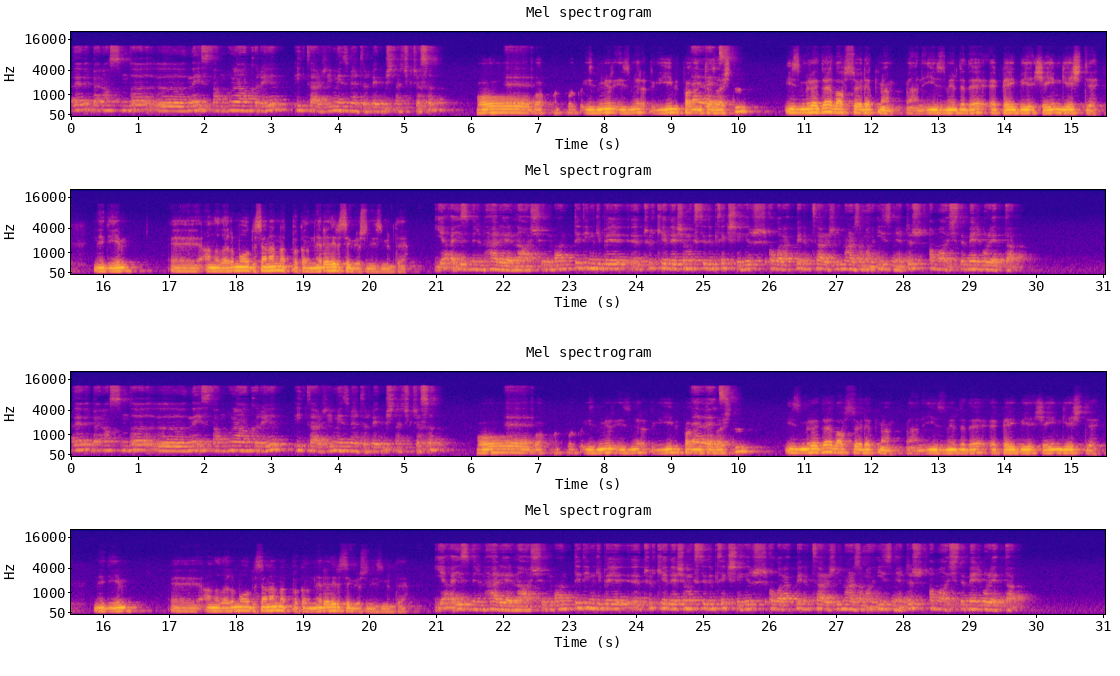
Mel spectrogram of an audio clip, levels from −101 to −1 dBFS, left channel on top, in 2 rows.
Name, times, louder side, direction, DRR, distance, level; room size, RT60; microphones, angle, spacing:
voice 1, 0.0-5.5 6.5-6.9 9.3-9.8 21.0-29.7, equal, 5° left, 4.5 m, -32 dB
voice 2, 6.1-7.1 7.5-10.1 10.7-15.4 15.9-16.4 17.0-20.6, left 1 dB, 75° left, 1.2 m, -23 dB
28.0 x 15.5 x 6.7 m
head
